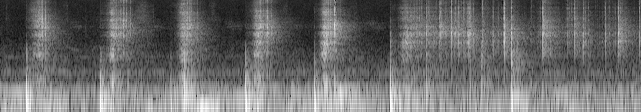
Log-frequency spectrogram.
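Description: A thin stick pokes rows of holes into a flat, solid cut sheet of kinetic sand. Each poke gives a soft, low thud with a bright, gritty crunch and a brief hiss. The pokes come in a steady, uneven series that grows busier and crunchier toward the end.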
